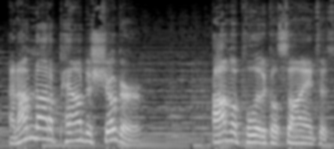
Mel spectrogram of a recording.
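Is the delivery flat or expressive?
expressive. It is said in his own expressive way.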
